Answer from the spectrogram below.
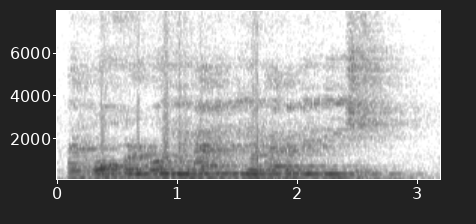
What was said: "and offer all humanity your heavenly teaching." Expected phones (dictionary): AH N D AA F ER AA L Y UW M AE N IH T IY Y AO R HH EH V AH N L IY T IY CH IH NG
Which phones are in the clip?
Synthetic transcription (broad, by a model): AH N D AA F ER AA L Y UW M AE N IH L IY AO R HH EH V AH L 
